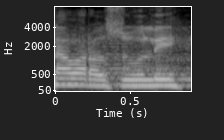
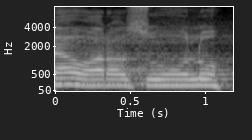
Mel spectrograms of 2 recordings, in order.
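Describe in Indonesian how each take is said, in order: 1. Kata terakhir diakhiri dengan vokal i. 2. Kata terakhir diakhiri dengan vokal u. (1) "bacaan yang salah wa rasulih" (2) "kalau dibaca wa rasuluh"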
